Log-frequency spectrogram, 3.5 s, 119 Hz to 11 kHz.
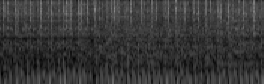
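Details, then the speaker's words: Rusi 110 motorcycle engine idling unevenly with a fast metallic tick on top, like timing chain noise, and occasional stumble/misfire; misfire persisted after most parts were replaced; camshaft being removed, a spring stuck; valve train ticking with misfire at idle. "Mga >> boy >> meron tayong ginagawa ditong rusy cracken cracken mga boss >> yung andar niya yan parang may tunog timing change tunog timing chain"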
